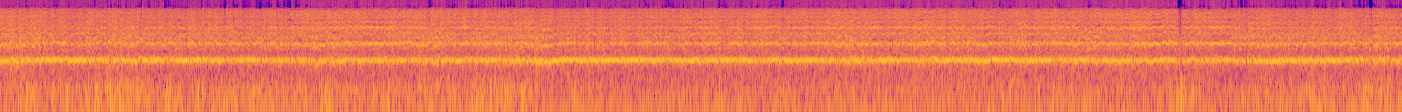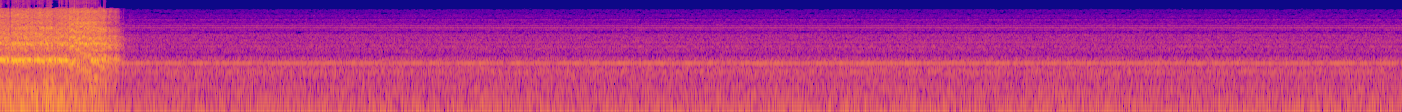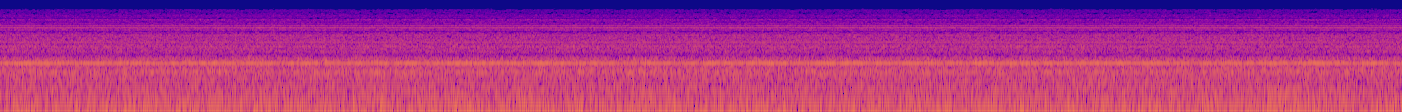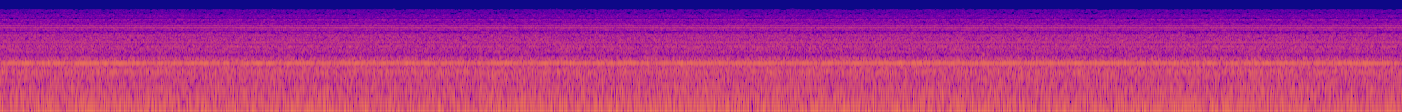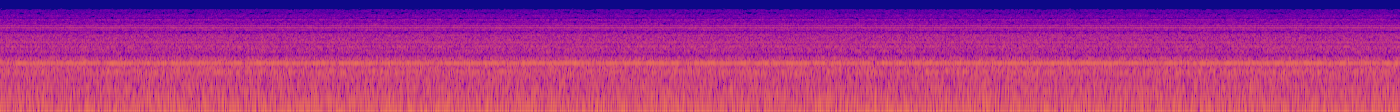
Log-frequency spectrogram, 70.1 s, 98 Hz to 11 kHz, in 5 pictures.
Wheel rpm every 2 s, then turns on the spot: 230, 230, 230, 230, 230, 230, 230, 80, 0, 0, 0, 0, 0, 0, 0, 0, 0, 0, 0, 0, 0, 0, 0, 0, 0, 0, 0, 0, 0, 0, 0, 0, 0, 0, 0.
none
